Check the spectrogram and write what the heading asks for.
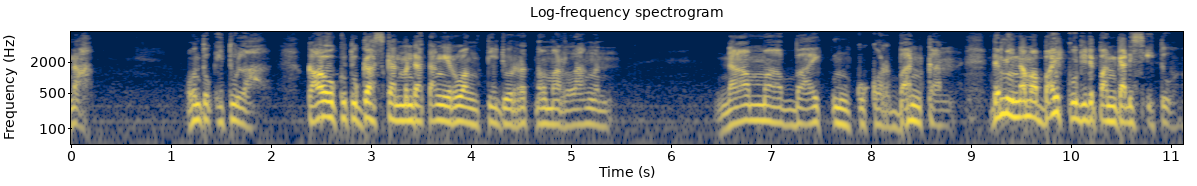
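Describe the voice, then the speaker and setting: An actor playing a scheming, stern royal minister who speaks in a commanding, measured way in a radio drama. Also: male voice, medium pitch, a bit bright, dry recording. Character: scheming middle-aged male minister, stern, calculating.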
